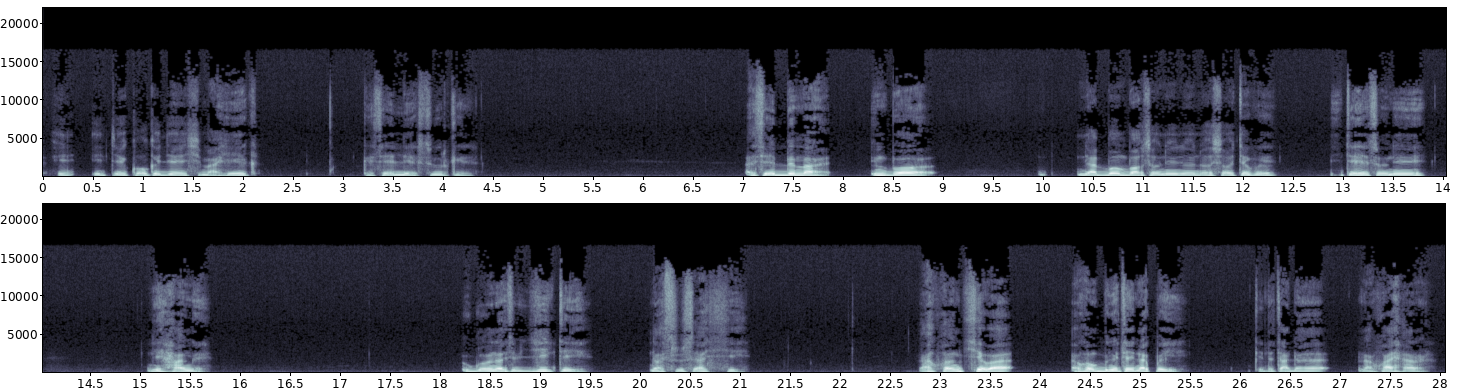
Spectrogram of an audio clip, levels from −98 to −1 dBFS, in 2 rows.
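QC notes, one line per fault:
Throughout: low-bitrate audio saved at a high bitrate. The speech has nothing above 16.6 kHz and carries a swirly, smeared edge, which points to a likely earlier MP3 pass at around 64 kbit/s, re-saved at a much higher MP3 rate that can't restore what was stripped out.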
